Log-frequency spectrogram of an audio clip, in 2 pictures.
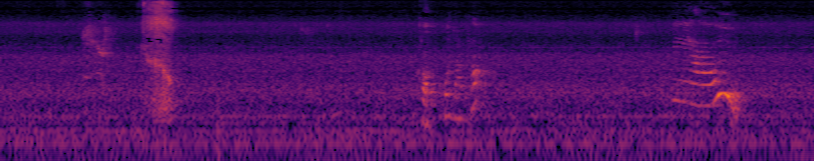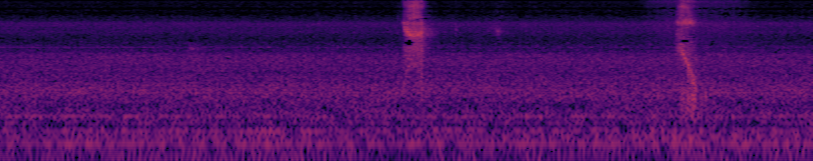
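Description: A parrot whistles and squawks close by, now and then.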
